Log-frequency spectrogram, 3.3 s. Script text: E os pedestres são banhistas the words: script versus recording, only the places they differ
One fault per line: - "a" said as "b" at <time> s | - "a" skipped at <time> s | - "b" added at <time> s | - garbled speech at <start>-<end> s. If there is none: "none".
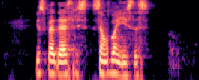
none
